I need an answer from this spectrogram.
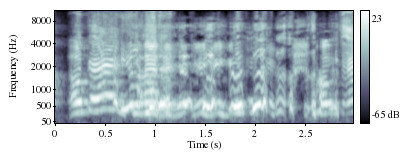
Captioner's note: laughing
